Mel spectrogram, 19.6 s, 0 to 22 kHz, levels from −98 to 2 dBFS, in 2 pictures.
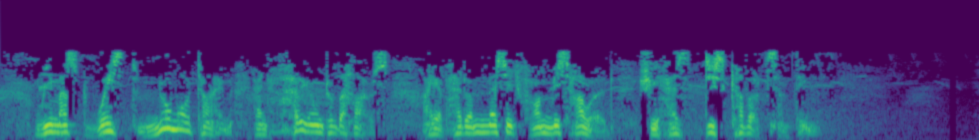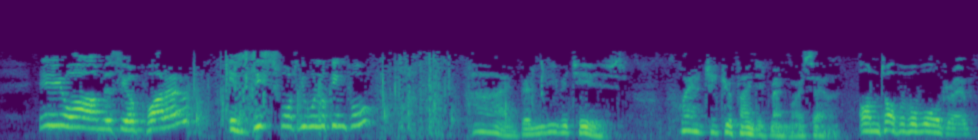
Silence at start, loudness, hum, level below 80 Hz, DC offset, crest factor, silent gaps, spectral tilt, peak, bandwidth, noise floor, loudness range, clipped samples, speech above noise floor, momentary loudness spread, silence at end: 0 s; -24 LUFS; none; -54 dBFS; under 0.1%; 18 dB; 9.49-9.55 s; -4 dB/octave; -6 dBFS; 6 kHz; -66 dBFS; 7 LU; under 0.1%; 42 dB; 15 LU; 0.1 s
